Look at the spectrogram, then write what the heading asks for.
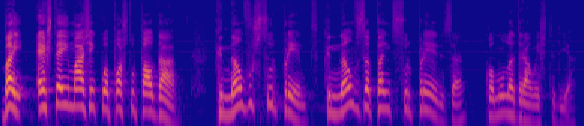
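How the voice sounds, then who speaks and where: A young adult man with a European Portuguese accent preaching a sermon, telling a personal story with sharp swings between loud emphasis and quiet asides. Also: high voice, normal speed, no echo, clean studio sound. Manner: animated storyteller, voice rising and dropping sharply for emphasis. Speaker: pastor.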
